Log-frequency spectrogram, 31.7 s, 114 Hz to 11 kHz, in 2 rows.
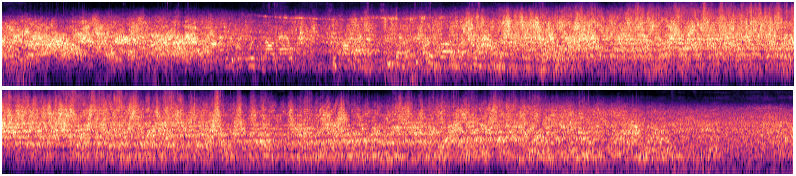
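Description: Saab JAS 39C Gripen fighter's single Volvo RM12 afterburning turbofan roaring loudly and steadily as the jet manoeuvres overhead, with a thin whine falling in pitch about five seconds in.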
